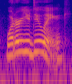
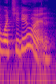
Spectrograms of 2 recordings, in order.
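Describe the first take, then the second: First: Every word is said fully in a strict tone. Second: The words are reduced in a relaxed, friendly tone. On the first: The listener may be in trouble. "Sounds more strict and formal and exact" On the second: It is a casual, welcoming greeting. "a more friendly, inviting, relaxed way of greeting someone"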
